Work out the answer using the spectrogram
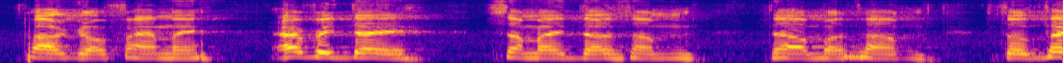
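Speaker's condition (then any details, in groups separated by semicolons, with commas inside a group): ALS; onset left hand and arm, then right arm, spinal stem cells; diagnosed over a year, symptoms 2.5 years, wheelchair, physical therapy; speech expected to be lost, relies on dictation software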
